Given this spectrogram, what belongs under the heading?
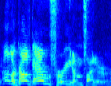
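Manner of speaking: high, loud, slow proclamation; defiant character quote. Acted. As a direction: proclaim it big, stretching the words. Performs the fan's requested quote again.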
